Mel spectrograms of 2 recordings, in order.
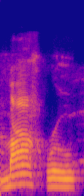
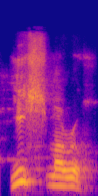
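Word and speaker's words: ישמרו: This is only a placeholder, maru. not mahru, yishmaru, yishmaru. So when you see them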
